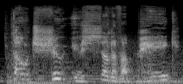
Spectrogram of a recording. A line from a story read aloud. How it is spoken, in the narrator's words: Nodding roared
